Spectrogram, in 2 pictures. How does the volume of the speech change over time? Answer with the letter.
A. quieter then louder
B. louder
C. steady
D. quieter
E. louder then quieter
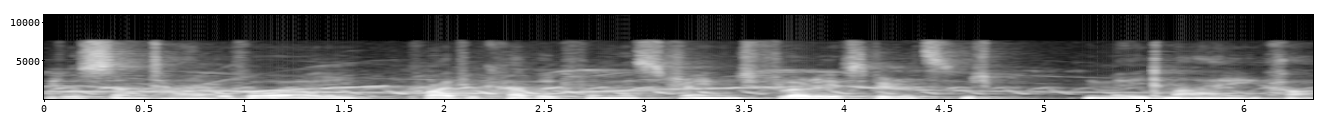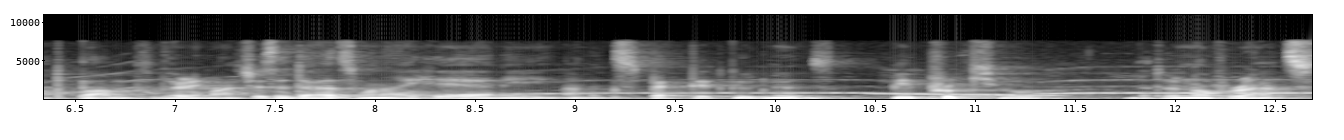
C.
